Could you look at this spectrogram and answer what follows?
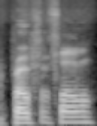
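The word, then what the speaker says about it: propofol: Prof., How do you say propall?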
